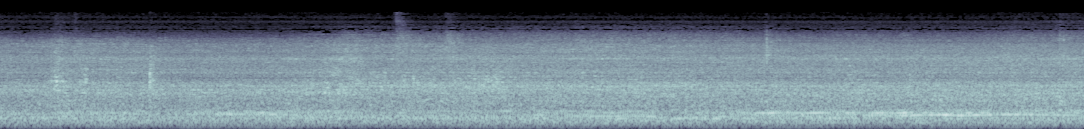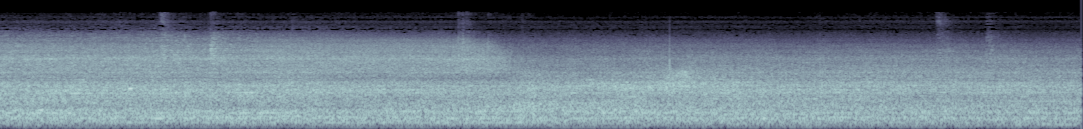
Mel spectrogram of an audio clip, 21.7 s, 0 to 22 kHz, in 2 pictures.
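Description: Komatsu FD70 diesel forklift running as it drives, under a steady loud din of factory machinery. The higher hiss thins out about four seconds before the end.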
